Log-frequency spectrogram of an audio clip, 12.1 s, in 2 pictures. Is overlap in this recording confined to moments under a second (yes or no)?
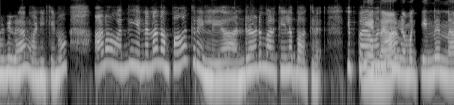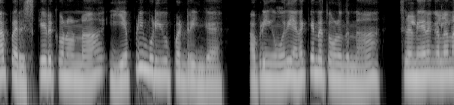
yes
